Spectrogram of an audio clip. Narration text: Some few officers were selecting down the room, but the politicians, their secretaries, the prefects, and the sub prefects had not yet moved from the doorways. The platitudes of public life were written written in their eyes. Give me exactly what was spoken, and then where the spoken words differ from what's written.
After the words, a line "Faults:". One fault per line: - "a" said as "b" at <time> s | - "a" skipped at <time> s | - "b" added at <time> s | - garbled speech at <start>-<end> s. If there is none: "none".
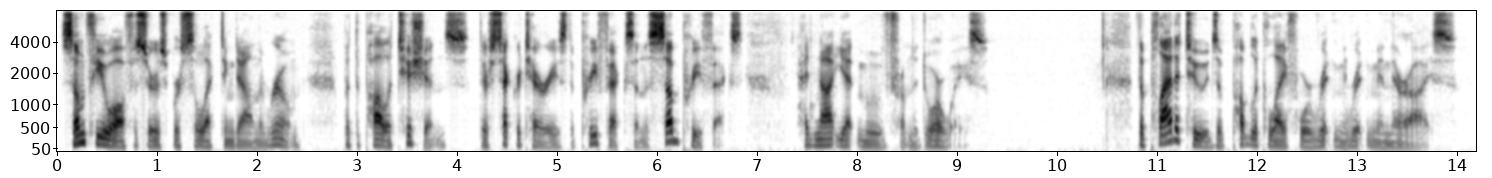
Some few officers were selecting down the room, but the politicians, their secretaries, the prefects, and the sub prefects had not yet moved from the doorways. The platitudes of public life were written written in their eyes.
Faults:
none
